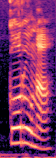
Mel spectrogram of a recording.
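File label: "koruna", Czech, male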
